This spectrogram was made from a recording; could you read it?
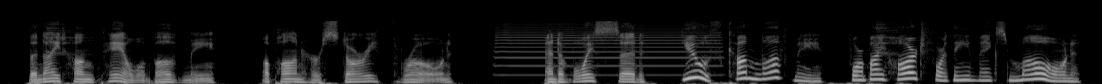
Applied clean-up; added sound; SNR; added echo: none; Trumpet + Gong; 19 dB; none.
